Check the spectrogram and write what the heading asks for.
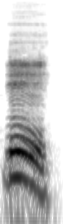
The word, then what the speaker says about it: ดี: Le mot « ดี » (prononcé « dee ») est souvent ajouté à la fin d’une phrase en thaï.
